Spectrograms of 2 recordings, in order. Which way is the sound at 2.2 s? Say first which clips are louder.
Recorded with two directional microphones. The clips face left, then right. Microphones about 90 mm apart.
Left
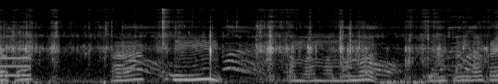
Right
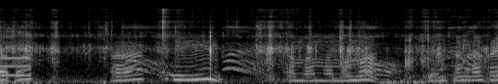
Even; centre (ahead or behind).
